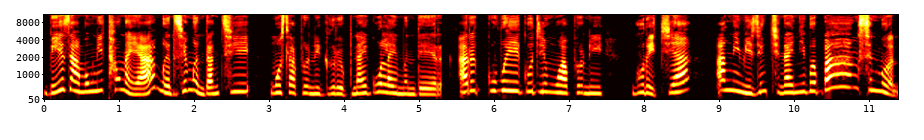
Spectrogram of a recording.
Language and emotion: Bodo, surprised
